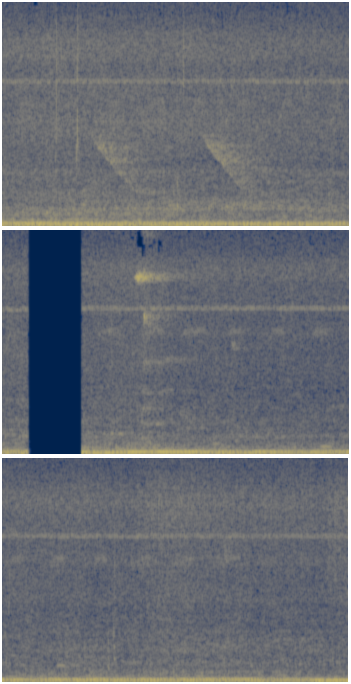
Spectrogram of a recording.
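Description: A steady low motor hum, like a vehicle engine idling, with two faint falling whistles about one and two seconds in. The sound cuts out completely for about half a second near four seconds in, then the hum resumes.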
